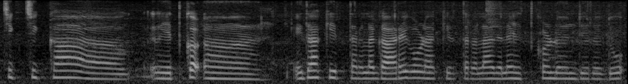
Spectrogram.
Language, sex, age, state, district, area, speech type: Kannada, female, 18-30, Karnataka, Mandya, rural, spontaneous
